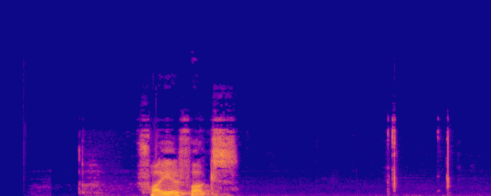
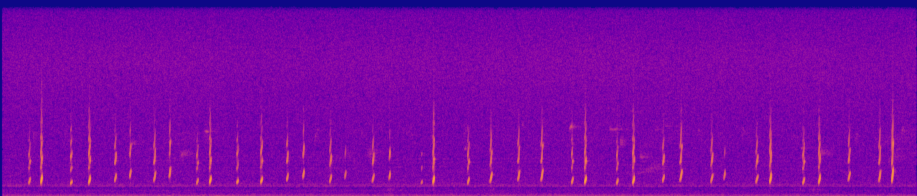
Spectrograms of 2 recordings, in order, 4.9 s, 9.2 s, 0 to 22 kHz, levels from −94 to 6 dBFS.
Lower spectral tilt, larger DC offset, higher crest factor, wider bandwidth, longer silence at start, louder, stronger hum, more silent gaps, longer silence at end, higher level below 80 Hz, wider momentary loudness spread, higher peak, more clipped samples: first, -5 dB/octave vs 2 dB/octave; neither; second, 20 dB vs 26 dB; second, 9.4 kHz vs over 20 kHz; first, 1.4 s vs 0.3 s; first, -15 LUFS vs -26 LUFS; neither; neither; first, 0.4 s vs 0.25 s; about the same, -54 dBFS vs -56 dBFS; first, 23 LU vs 10 LU; about the same, -2 dBFS vs -2 dBFS; neither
